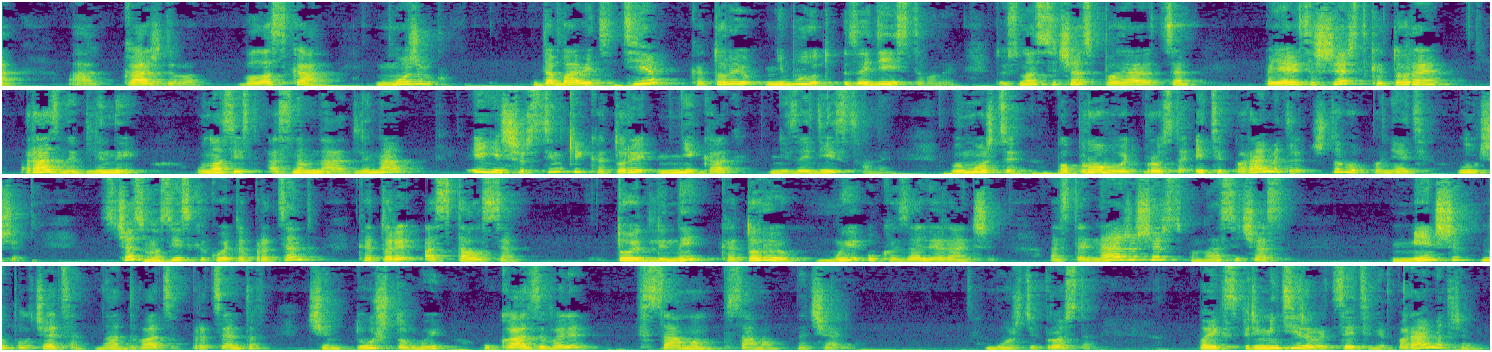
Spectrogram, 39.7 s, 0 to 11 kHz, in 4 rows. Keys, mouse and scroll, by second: 2.6-5.8 drag, 8.5-9.0 scroll up 1, 10.5-10.9 scroll up 1, 15.4-18.4 drag, 18.8-19.2 scroll down 1, 19.2-22.2 middle drag, 32.5-35.0 scroll up 20, 35.5-35.9 scroll down 1, 36.3 scroll down 9, 37.9-39.0 scroll down 1, 39.0-39.6 drag.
